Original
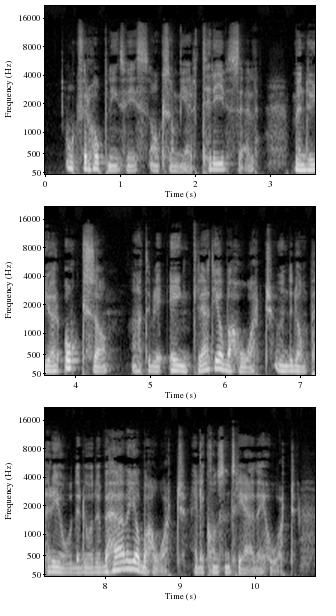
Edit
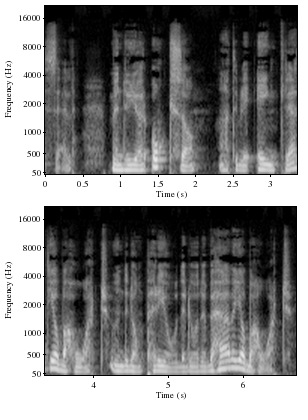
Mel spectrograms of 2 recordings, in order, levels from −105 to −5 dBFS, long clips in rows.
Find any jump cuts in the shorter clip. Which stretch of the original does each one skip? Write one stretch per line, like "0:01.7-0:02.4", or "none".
none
